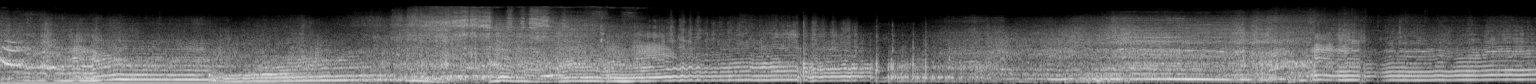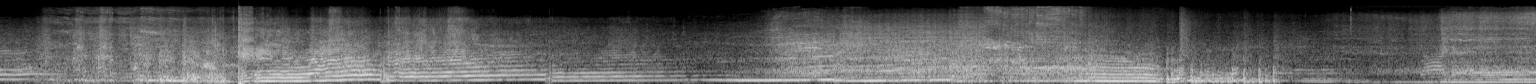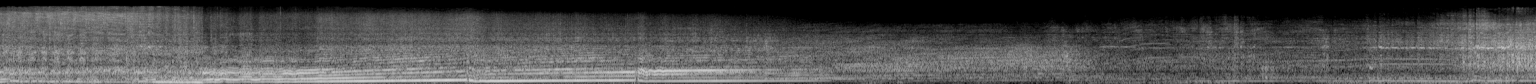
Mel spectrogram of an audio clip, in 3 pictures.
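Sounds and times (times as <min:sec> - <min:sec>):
rally car engines revving: 0:00.0 - 0:46.0.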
